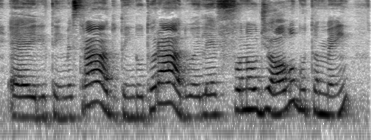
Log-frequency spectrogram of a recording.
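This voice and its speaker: Audible room echo surrounds a voice that moves at a fairly slow pace with ordinary pitch variation. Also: woman. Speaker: church singer and vocal coach. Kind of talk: tutorial. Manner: casual, with many filler words.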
